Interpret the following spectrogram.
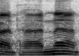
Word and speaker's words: ฐานะ: ความ สำคัญ ของ ฐานะ ทาง ไหน อ่าน ว่า ฐานะ ทาง ใจ นี้ โดย ความ หมาย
